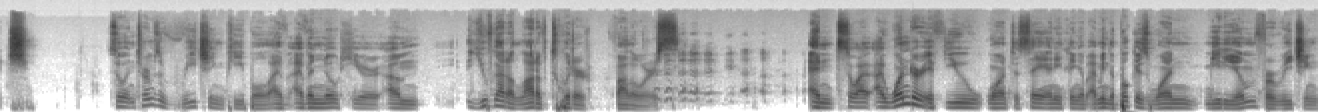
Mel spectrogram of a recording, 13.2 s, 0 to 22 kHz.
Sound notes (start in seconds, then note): 6.6 laughs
